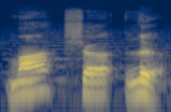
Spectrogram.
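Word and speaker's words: 马歇尔: We do know that the Chinese characters are pronounced Ma She Le, which is the Chinese transliteration for Marshall.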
